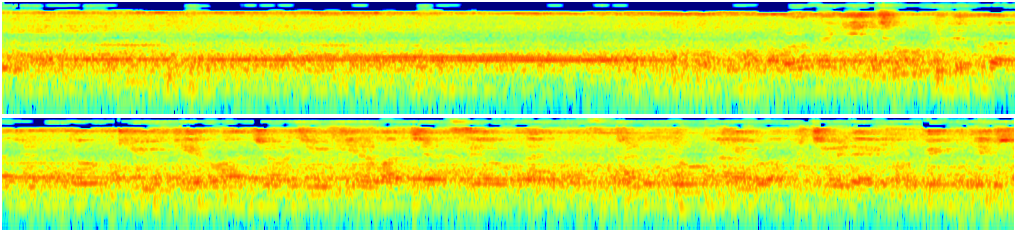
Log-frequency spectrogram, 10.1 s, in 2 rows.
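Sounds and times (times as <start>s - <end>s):
Keio 5000 series train running: 0.0s - 10.1s
faint voices: 3.8s - 10.1s.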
